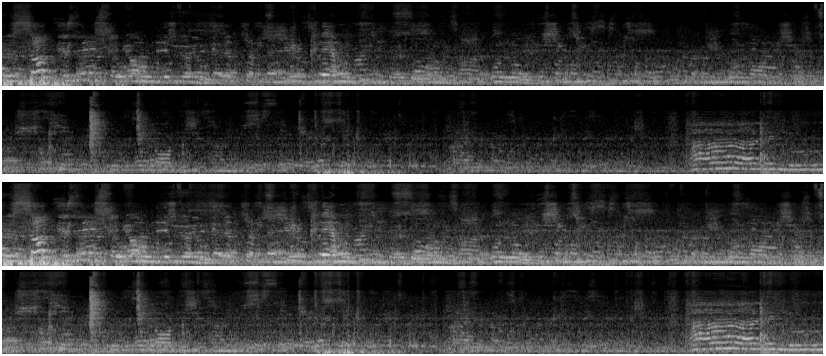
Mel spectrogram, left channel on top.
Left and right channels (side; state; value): left; quieter; 5.0 dB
